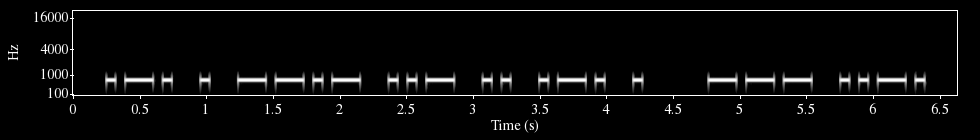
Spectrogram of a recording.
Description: Morse code, heard as a keyed tone, about 17 wpm, 700 Hz. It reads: REQUIRE OF
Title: Sentences from Top 1000 Words - Review Part 6 - 17wpm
